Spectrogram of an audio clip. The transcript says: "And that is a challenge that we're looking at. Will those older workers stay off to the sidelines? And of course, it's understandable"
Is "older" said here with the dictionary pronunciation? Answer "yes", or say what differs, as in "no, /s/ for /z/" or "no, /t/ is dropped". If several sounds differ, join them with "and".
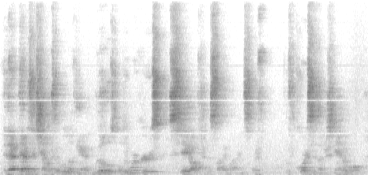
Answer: yes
